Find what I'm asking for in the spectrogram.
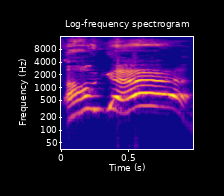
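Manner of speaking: high hyped-up cheer; crowd cheering. Retold or imitated. Onlookers hyping up the kid, loud high cheer.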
